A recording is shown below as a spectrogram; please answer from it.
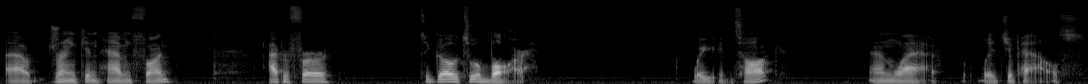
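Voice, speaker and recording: Drunk, slurring man rambling, deep and mellow. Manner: loose, profane, chatty. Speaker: vlogger. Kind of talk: rambling storytelling.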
